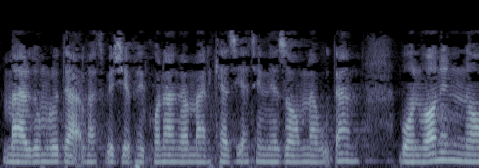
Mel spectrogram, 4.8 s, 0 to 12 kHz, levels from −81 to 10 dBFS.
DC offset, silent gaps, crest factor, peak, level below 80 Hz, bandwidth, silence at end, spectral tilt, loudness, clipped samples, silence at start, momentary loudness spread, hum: under 0.1%; none; 20 dB; -4 dBFS; -48 dBFS; 6.6 kHz; 0 s; -5.5 dB/octave; -24 LUFS; under 0.1%; 0.05 s; 7 LU; none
